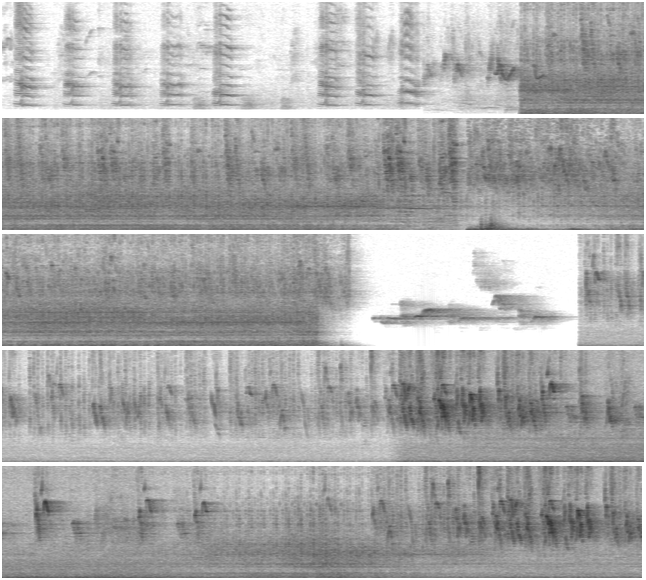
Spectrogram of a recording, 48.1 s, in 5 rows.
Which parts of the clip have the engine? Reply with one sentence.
You can hear the engine from 7.8 to 24.1 s and from 35.8 to 48.0 s.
